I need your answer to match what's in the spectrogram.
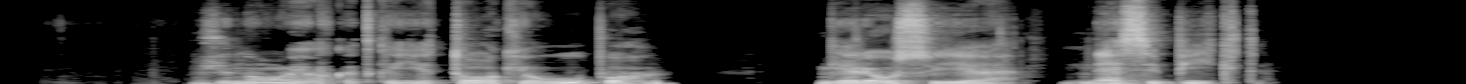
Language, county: Lithuanian, Šiauliai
